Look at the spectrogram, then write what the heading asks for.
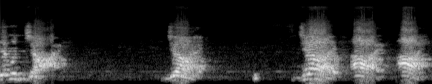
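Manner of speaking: যায় then আয়, each syllable drawn out slowly; syllable sounded out. Shown as a demonstration. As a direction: stretch যায় and আয় slowly so the vowel glide is heard. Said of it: "এর উচ্চারিত রূপ দেখো কেমন হবে". (ধীরে ধীরে যায়, আয় উচ্চারণ)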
